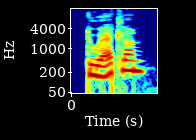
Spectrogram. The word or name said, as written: duatlon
